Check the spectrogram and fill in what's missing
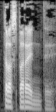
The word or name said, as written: trasparente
